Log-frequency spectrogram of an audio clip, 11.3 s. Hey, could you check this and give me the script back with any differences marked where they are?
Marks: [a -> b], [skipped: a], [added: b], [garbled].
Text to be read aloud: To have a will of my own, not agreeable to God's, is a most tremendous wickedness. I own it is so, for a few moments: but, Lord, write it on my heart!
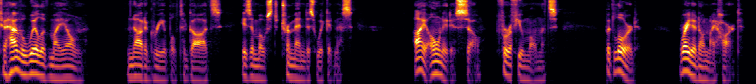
To have a will of my own, not agreeable to God's, is a most tremendous wickedness. I own it is so, for a few moments: but, Lord, write it on my heart!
